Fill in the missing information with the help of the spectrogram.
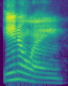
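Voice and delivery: ordinary talk, nothing marked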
